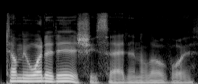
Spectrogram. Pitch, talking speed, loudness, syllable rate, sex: 105 Hz, 330 wpm, -16 LUFS, 6.4 syllables/s, male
